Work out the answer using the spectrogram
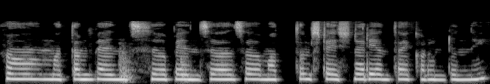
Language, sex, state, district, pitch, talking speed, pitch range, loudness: Telugu, female, Andhra Pradesh, Visakhapatnam, 230 Hz, 110 wpm, 225-240 Hz, -14 LUFS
